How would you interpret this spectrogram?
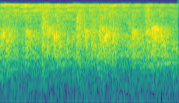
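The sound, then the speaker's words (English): A crowd claps steadily to welcome an arriving guest being ushered to a seat, a dense, continuous patter of many hands that holds an even level throughout without pausing. No one speaks over it. “Clap for him and let him come.”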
